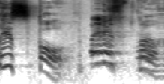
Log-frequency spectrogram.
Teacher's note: آخر میں قلقلہ بھی کرنا ہے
